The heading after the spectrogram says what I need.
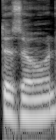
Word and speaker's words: DAZN: How do you pronounce it? DAZN.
